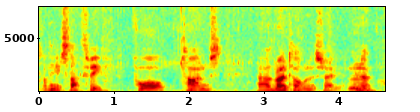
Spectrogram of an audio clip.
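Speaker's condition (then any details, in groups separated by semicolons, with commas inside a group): No condition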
